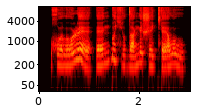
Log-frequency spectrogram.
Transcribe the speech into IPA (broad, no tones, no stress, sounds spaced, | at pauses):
χʷ ɤ l o ɭ ɛ | ɛ ŋ ɠ ɤ ç o d a ŋ ɛ ʃ ɛ cʰ ɛ lˠ u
